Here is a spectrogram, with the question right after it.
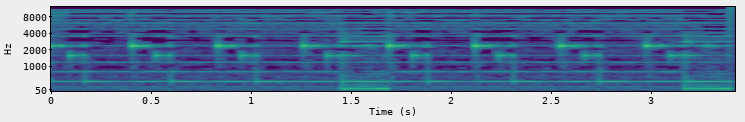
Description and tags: Bend Down (140 bpm)
Tape music, created in early 2011
cut-up, familiar, solar, strings, tape-music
